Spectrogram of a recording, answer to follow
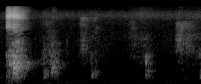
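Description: A brief loud burst right at the start, then a few light scrapes and knocks of a spatula against a frying pan as drained, boiled vermicelli is worked into the cooked vegetables.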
